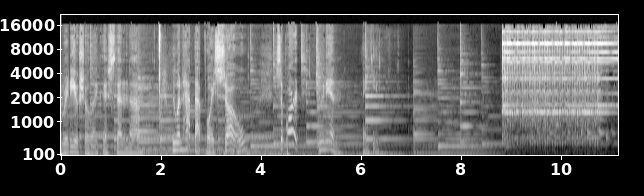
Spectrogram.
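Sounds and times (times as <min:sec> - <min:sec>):
speech: 0:00.0 - 0:07.6
phone ringing with a melodic electronic ringtone: 0:08.8 - 0:11.1.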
